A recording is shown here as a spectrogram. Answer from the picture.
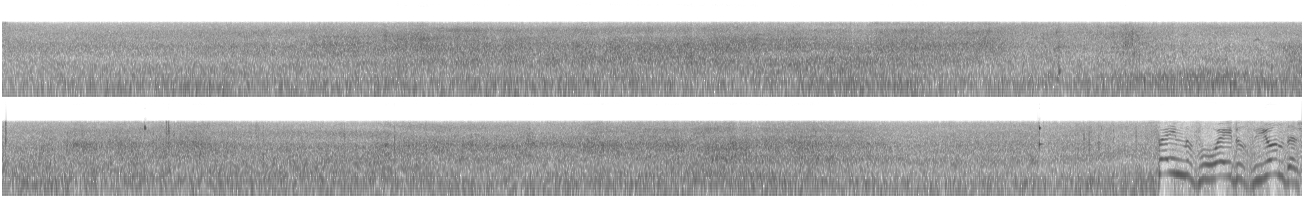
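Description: Rough Atlantic surf breaking on a sandy, rocky beach: a steady rushing wash of waves that swells and ebbs.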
